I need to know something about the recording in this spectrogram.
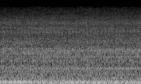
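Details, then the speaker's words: Salvage Kia K900 with GDI V8, flood car sitting since May, jump-started, heard under the hood: quiet, steady idle with smooth low hum, no knocks or ticks, no warning lights; normal idle. "take a look under the hood see what's going on under there so it is nice and quiet"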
